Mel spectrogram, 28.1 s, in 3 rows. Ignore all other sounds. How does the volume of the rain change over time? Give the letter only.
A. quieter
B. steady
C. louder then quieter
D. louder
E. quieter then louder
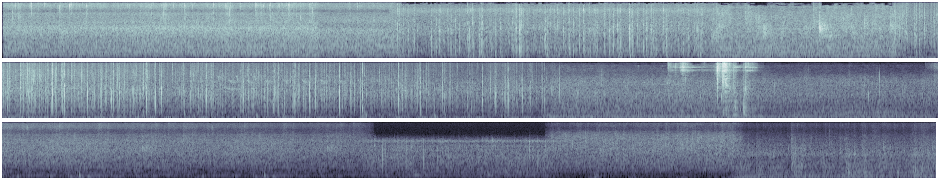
A.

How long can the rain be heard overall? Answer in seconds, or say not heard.
28 s.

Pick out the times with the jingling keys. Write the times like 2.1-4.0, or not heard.
16.0-17.0.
